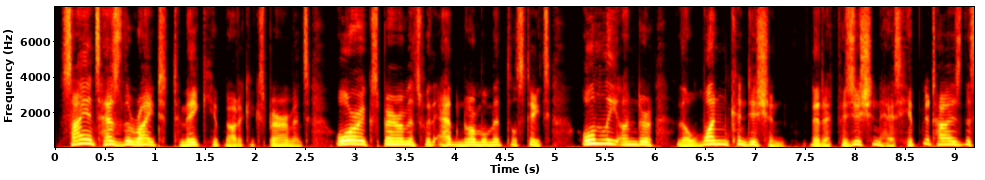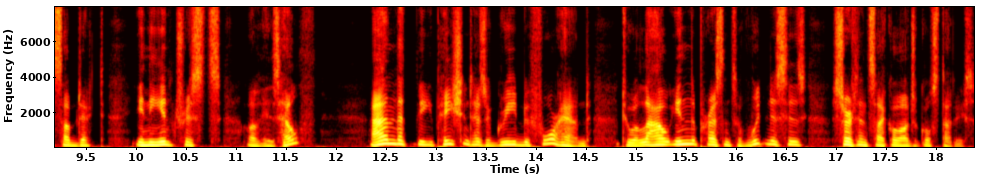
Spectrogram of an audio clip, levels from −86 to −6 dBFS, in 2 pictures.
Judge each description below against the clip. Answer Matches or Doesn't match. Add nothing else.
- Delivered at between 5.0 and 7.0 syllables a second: Matches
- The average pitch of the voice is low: Doesn't match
